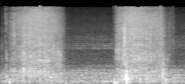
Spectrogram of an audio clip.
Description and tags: Sliding a plastic box across a surface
